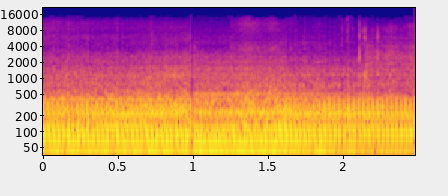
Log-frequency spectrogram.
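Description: BMW F800GS motorcycle's parallel-twin engine running at a steady speed while riding, an even engine note with no change in pitch.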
